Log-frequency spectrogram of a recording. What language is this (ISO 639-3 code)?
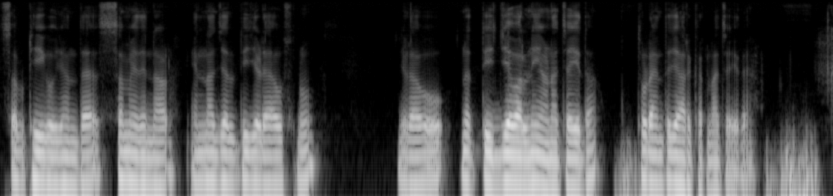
pan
